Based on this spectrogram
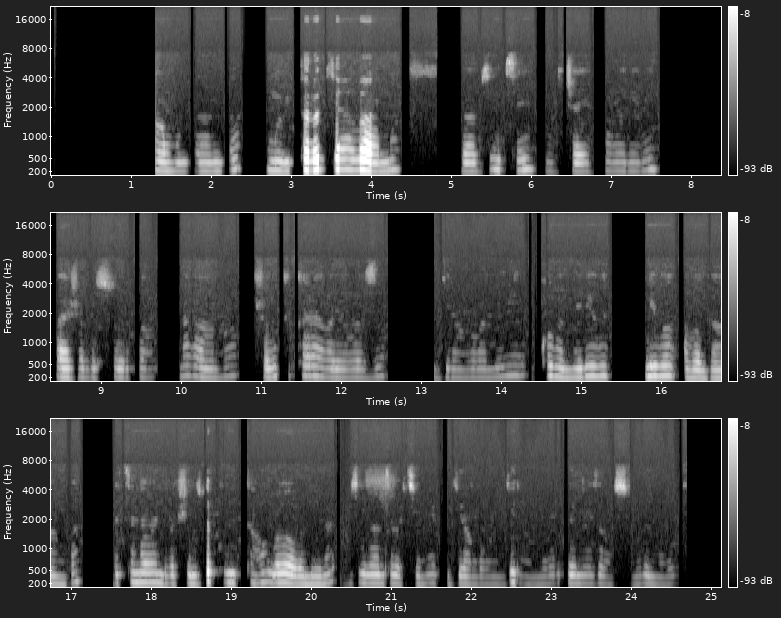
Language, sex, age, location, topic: Kinyarwanda, female, 25-35, Nyagatare, health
